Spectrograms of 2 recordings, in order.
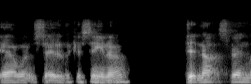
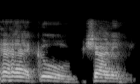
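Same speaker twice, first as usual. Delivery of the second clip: put-on, high, half-listening distracted exclamation; 8 semitones higher than usual. Teasing the other speaker for getting distracted: imitating a distracted listener. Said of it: "you're like".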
